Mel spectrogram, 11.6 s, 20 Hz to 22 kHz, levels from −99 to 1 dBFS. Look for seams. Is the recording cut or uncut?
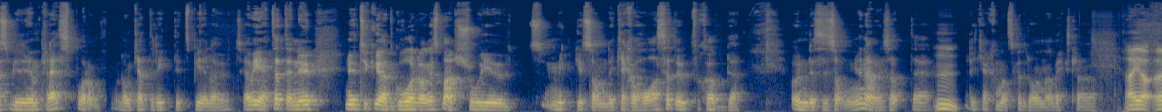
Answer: cut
